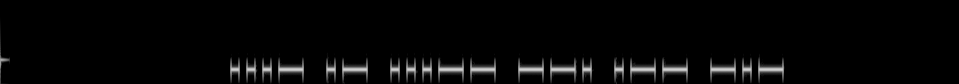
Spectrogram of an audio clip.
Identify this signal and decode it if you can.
Morse code, heard as a keyed tone, about 15 wpm, 700 Hz. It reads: VA3GWK
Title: DXCC-100 Call Signs - 6 Characters - 15wpm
